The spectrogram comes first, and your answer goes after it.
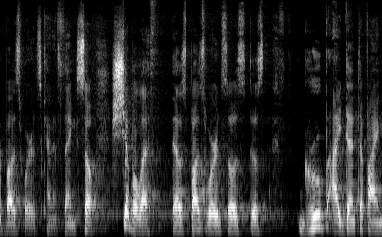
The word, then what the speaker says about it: shibboleth: So what I'm saying is when they cross here, he says, say Shibboleth, and they say Sibboleth.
